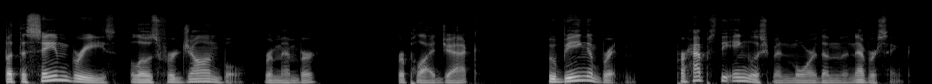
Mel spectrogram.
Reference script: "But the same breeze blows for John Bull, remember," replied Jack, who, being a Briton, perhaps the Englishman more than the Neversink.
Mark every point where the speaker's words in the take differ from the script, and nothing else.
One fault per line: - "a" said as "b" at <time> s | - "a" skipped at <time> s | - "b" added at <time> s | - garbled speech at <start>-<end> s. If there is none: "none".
none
